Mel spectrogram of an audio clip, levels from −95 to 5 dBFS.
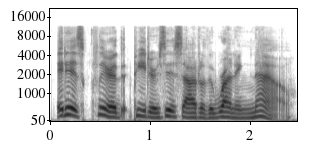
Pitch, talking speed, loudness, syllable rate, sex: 180 Hz, 265 wpm, -17 LUFS, 5.6 syllables/s, female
